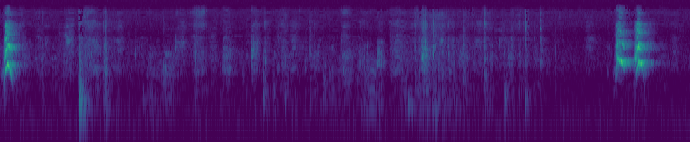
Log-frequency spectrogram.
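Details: Indoors, Onyx and Moka, two dogs of very different size, romp in a game of chase; one loud bark opens, light scrabbling and thuds follow, then a quick double bark near the end.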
